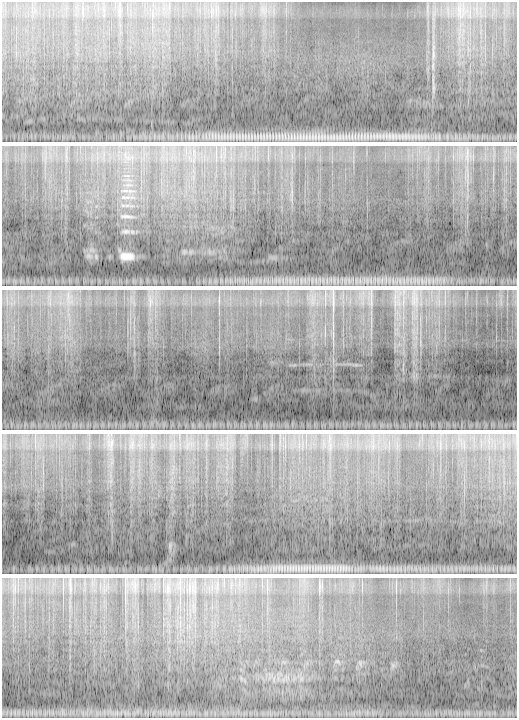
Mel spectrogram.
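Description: Clear plastic bag crinkling and rustling as it is wrapped around a ball of rooting medium and tied off. Under it runs a low hum that swells louder three times.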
